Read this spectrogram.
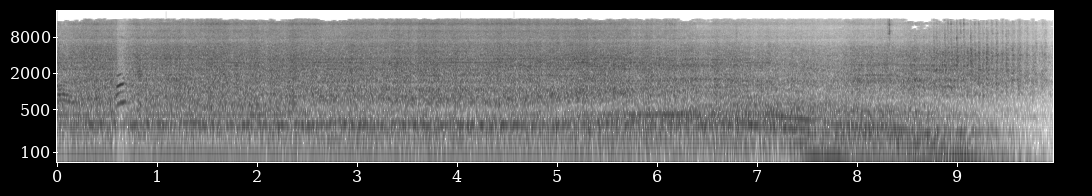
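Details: TYM T574 tractor diesel after new fan belt fitted and A/C accessory belt reinstalled with about half-inch play. Even idle with smooth steady hum, no chirp or squeal before shutdown; belts running quietly.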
